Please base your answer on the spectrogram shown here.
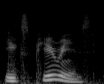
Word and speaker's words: experience: experience, experience가 아니라 experience, experience 강세 뒤에 있어요.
